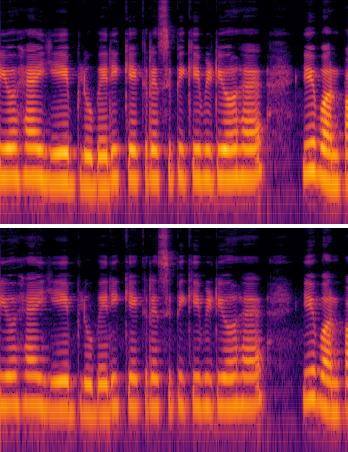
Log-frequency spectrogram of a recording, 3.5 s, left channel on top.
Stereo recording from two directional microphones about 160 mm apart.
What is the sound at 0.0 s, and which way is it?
Speech, 20° left (ahead or behind).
